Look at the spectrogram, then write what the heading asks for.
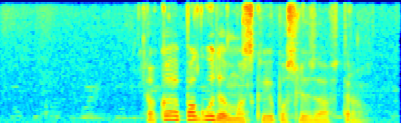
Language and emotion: Russian, neutral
